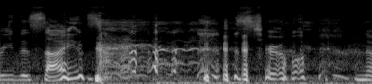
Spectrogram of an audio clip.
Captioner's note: laughs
